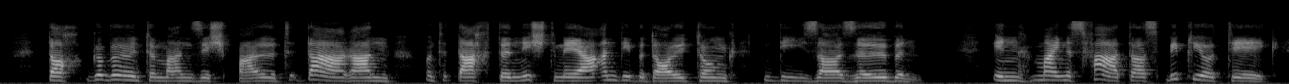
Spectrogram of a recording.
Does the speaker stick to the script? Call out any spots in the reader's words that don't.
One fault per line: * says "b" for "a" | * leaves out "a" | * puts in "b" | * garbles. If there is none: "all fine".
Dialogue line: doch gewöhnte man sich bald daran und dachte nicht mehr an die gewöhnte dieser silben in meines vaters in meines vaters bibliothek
* says "bedeutung" for "gewöhnte"
* leaves out "in meines vaters"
